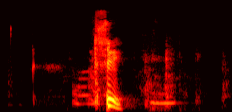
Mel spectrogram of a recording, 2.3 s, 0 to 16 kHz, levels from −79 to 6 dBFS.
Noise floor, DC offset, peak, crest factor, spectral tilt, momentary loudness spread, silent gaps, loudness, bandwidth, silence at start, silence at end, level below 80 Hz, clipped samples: -61 dBFS; under 0.1%; -2 dBFS; 24 dB; -4 dB/octave; 23 LU; none; -20 LUFS; 11.5 kHz; 0.9 s; 0.6 s; -64 dBFS; under 0.1%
